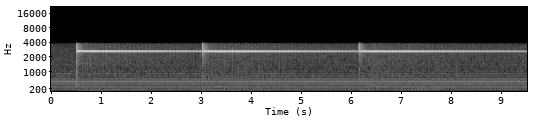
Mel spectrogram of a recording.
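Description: A bell is struck three times at slow, uneven intervals, each strike blooming into a bright, sustained ring that fades slowly and overlaps the next, with no voices. The bells are rung to open a session, inviting everyone to become present.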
